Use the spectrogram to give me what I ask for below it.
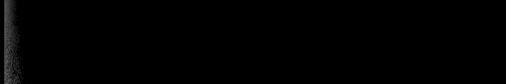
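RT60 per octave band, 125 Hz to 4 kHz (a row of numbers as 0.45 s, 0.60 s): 0.45 s, 0.45 s, 0.45 s, 0.40 s, 0.35 s, 0.35 s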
